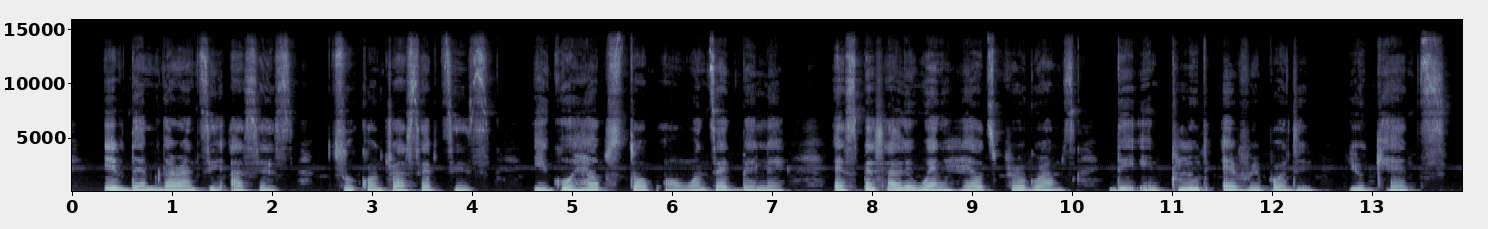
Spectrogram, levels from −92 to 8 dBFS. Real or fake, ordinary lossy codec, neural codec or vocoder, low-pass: real; none; none; 14.4 kHz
